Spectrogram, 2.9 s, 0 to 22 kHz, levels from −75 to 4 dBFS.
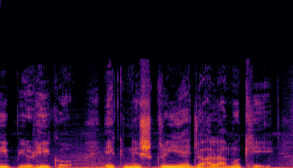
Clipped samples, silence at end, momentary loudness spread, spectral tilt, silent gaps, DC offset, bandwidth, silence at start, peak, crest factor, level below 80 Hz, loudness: under 0.1%; 0 s; 12 LU; -6 dB/octave; none; under 0.1%; 14 kHz; 0 s; -2 dBFS; 12 dB; -24 dBFS; -16 LUFS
